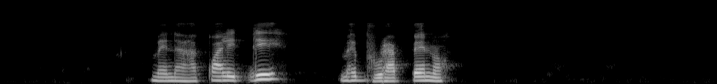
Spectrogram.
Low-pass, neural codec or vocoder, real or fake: 7.2 kHz; codec, 16 kHz, 0.8 kbps, ZipCodec; fake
